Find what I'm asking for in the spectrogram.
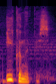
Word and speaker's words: иконопись: Икона, иконография, иконописец, иконописный, иконостас. Но иконопись.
